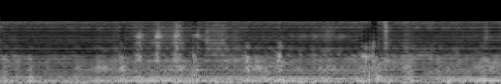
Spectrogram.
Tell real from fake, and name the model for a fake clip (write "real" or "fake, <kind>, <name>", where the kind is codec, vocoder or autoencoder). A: fake, vocoder, HiFi-GAN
